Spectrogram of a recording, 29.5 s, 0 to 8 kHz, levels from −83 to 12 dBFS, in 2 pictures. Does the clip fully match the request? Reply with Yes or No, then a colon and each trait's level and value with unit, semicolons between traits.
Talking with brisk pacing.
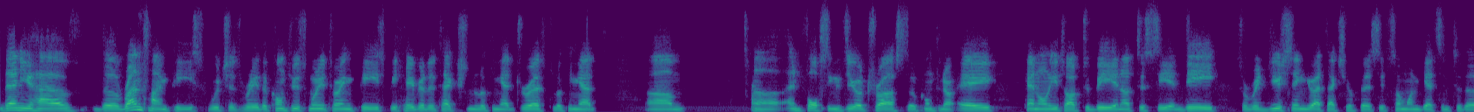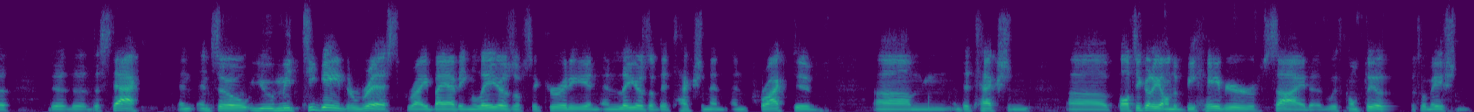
No: average, 175 wpm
